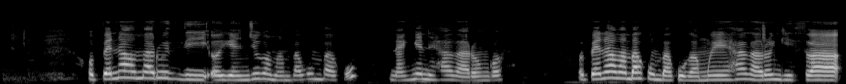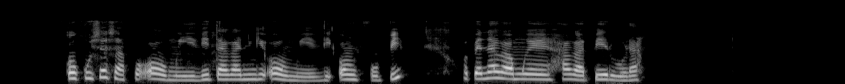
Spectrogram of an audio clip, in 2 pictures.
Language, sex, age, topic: Oshiwambo, female, 18-24, agriculture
